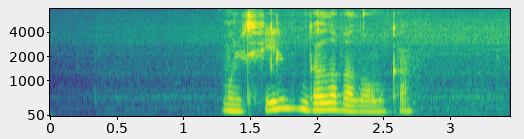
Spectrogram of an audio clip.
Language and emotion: Russian, neutral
